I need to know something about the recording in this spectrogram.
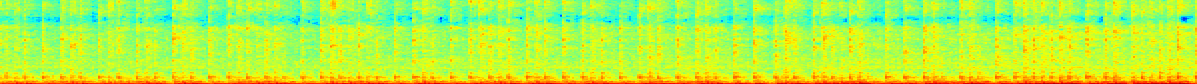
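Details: BSA twin-cylinder home-built chopper revved in place, each throttle slide lifted separately and then together, to find which cylinder cuts out. A deep, steady beat builds smoothly with no dropouts: both cylinders pull evenly, and the suspected misfire doesn't show.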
